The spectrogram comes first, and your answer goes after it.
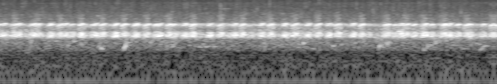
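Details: Dense chorus of frogs by a river, a busy, shimmering wall of fast pulsed calls with scattered sharper croaks poking out, steady in loudness throughout.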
